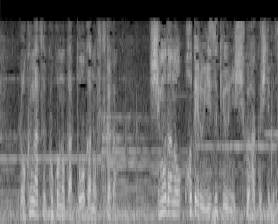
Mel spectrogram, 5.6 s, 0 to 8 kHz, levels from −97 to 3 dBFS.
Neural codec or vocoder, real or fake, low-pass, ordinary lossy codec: none; real; 7.2 kHz; MP3, 24 kbps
